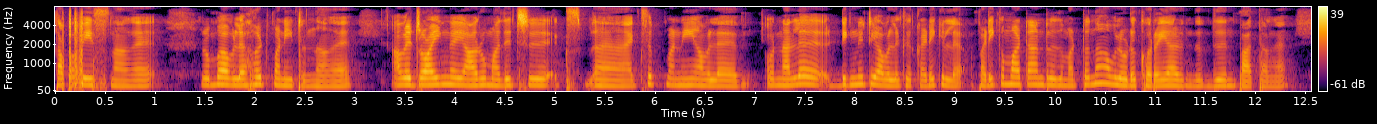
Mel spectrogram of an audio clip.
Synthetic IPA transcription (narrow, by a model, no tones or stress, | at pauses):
t̪ɐpːɐpeːsnaːŋɡɐɾɔmbɐːʋɐɭlɐɦɐːɾʈpɐɳːɪʈːɯɾɯnd̪aːŋɡɐʔɐ̰ʋɐɖɾaːjɪŋɡɐjaːɾɯ̃mɐðɯt͡ʃːɯɛ̰ksɐksɛp̚ʈ̚pɐɳːiɐʋɐlɐʔɔ̰ɾɯnɐlːɐɖɪɡnɪʈːiɐʋɐɭɯkːɯkɐɽɪkːɐlːɐ̰pɐɽɪkːɐmaːʈːaːnɾɐðɯmɐʈːɯ̃nt̪ãːɐʋɐɭoːɽɐkʊɾɐjaːɪɾɯnd̪ɐd̪ɯnːɯpaːɾt̪aːŋɡɐ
